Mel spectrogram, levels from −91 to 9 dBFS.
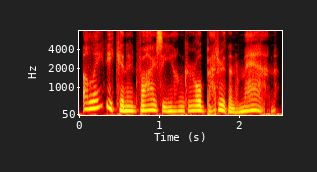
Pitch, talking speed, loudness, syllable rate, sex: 180 Hz, 260 wpm, -19 LUFS, 6.2 syllables/s, female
